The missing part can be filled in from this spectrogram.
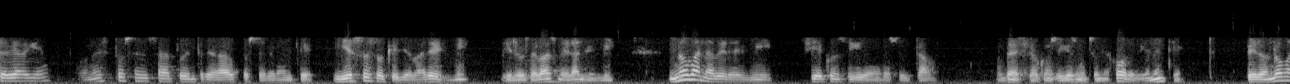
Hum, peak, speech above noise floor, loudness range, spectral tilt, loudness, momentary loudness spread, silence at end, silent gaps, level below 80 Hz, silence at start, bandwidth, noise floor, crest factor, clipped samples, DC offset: none; -6 dBFS; 28 dB; 3 LU; -8 dB/octave; -20 LUFS; 12 LU; 0 s; none; -50 dBFS; 0 s; 14 kHz; -47 dBFS; 14 dB; under 0.1%; under 0.1%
